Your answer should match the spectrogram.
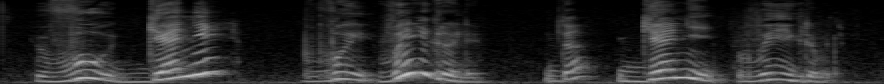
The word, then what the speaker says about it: gagner: Gagner. Выигрывать. Буква сочетания GN читается как ня. Ня-ня-ня. Как в имени Агнон, Агнес, ня. Гасконь, ня.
